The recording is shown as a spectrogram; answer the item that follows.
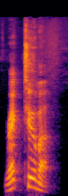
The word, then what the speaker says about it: Rektuma: This movie, Rektuma. Is that how you say it? – Rektuma. – Rektuma. Oh, like tuma.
